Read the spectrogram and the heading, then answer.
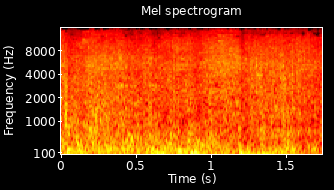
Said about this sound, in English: It's Donald's plane, Air Force One, crashing into the ground, Moon Man. Air Force One.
